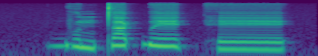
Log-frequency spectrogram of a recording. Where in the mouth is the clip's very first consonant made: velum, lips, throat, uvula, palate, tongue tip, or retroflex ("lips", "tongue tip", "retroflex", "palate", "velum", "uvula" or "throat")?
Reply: lips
